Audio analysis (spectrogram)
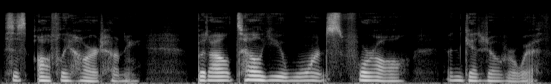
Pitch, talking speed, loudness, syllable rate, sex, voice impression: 170 Hz, 185 wpm, -19 LUFS, 4.6 syllables/s, female, feminine, slightly intellectual, calm, slightly elegant, slightly sweet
